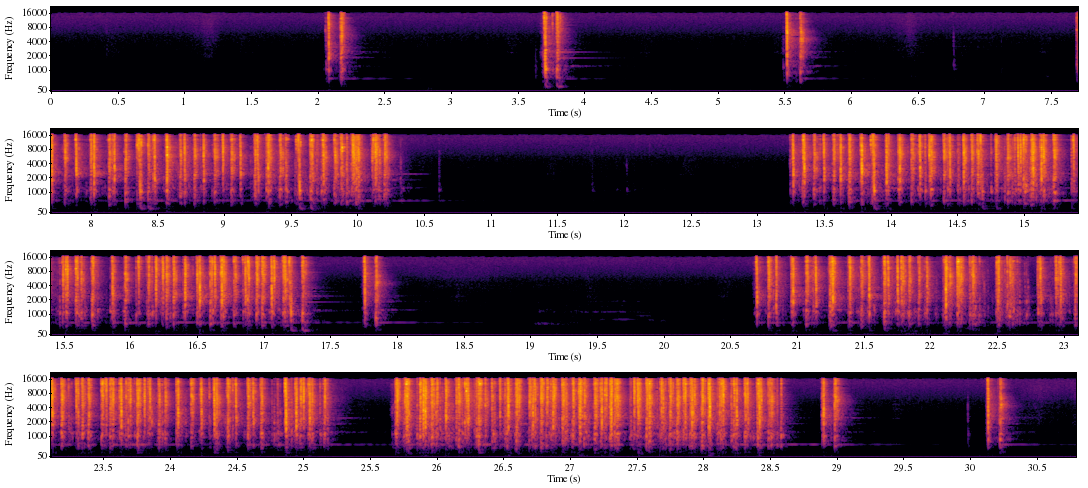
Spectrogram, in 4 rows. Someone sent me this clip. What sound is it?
buckling spring keyboard typing
Typing at various speeds on a 1981 IBM Model F buckling spring keyboard.
keyboard-typing, hacking, buckling-spring, typing, key-press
